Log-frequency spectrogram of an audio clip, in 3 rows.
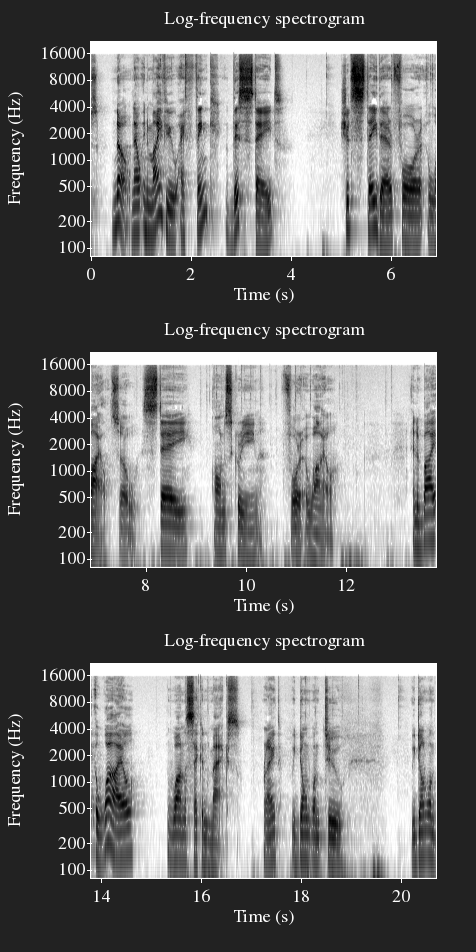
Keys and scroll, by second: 7.4-13.6 typing, 15.0-18.5 typing, 19.1 Home.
